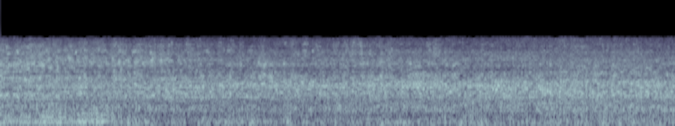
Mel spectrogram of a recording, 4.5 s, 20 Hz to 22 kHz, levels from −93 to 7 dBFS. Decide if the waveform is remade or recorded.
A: remade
